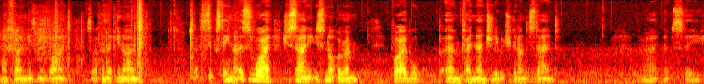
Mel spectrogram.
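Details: Adult woman whose dysphonia, she says, is playing up; dysphonia.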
